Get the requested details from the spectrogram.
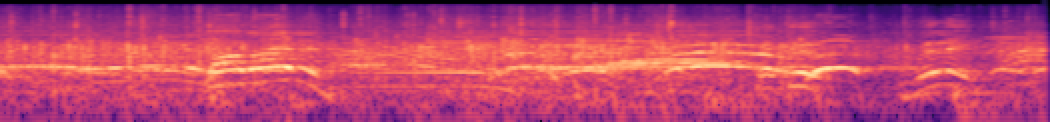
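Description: An audience cheers and claps in a room.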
